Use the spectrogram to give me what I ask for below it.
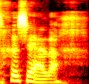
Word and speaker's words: gezellig: It's gezellig.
